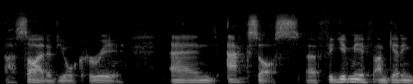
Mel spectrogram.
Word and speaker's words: Naxos: And Naxos, forgive me if I'm getting the publisher's name wrong. Naxos. No, Naxos.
